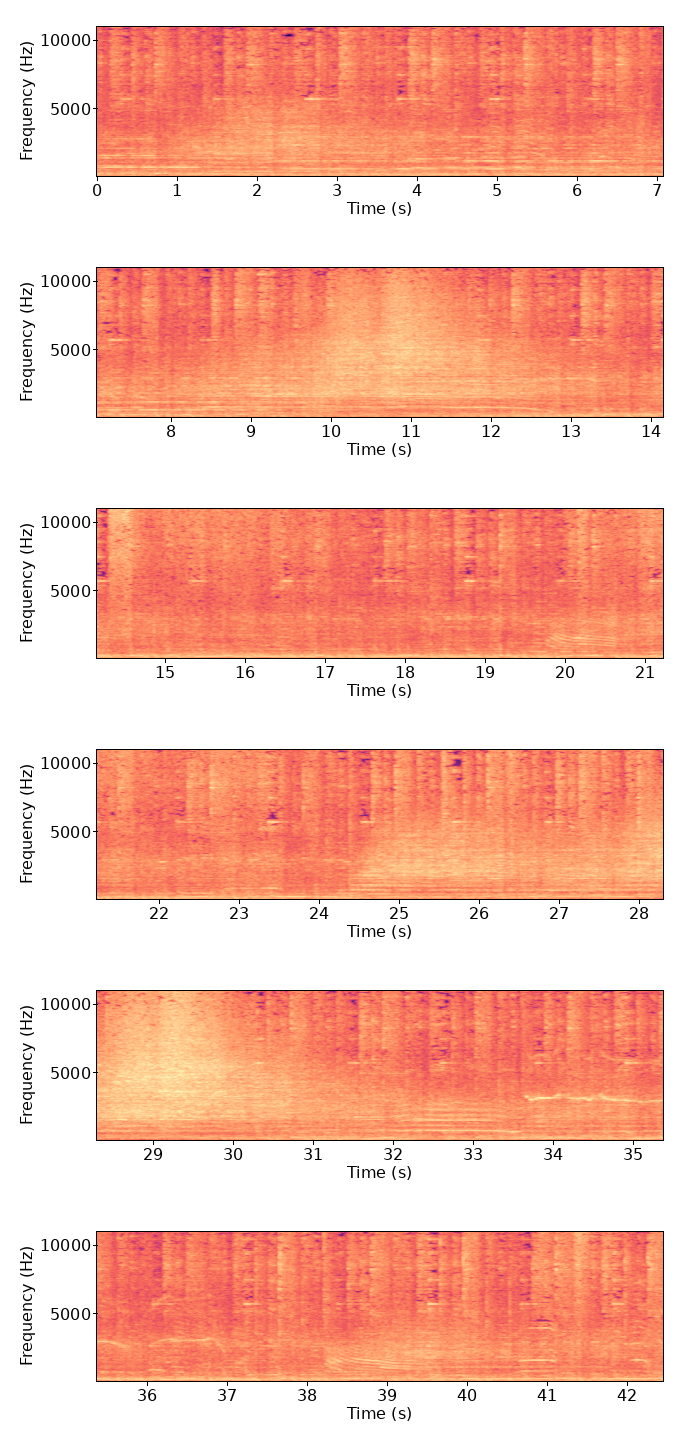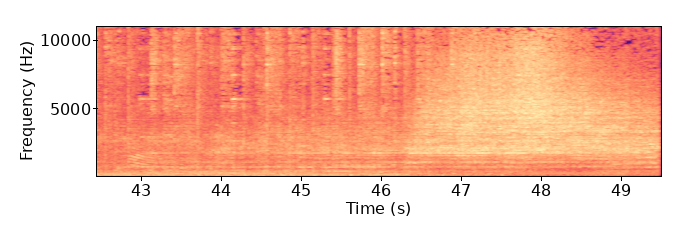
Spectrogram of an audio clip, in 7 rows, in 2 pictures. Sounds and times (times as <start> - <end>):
Gong: 0.0 - 49.5.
